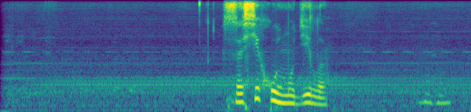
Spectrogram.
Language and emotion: Russian, angry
